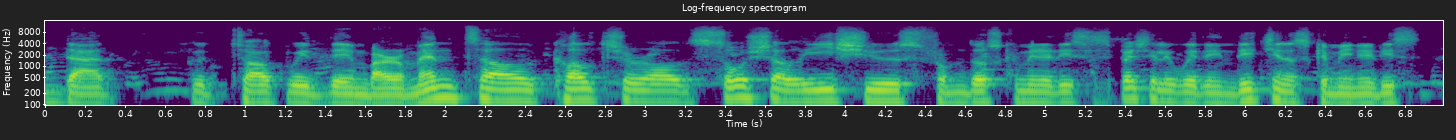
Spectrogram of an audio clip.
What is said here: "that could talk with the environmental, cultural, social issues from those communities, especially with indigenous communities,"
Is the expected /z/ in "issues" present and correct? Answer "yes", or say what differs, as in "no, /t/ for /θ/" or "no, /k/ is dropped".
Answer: no, /s/ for /z/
